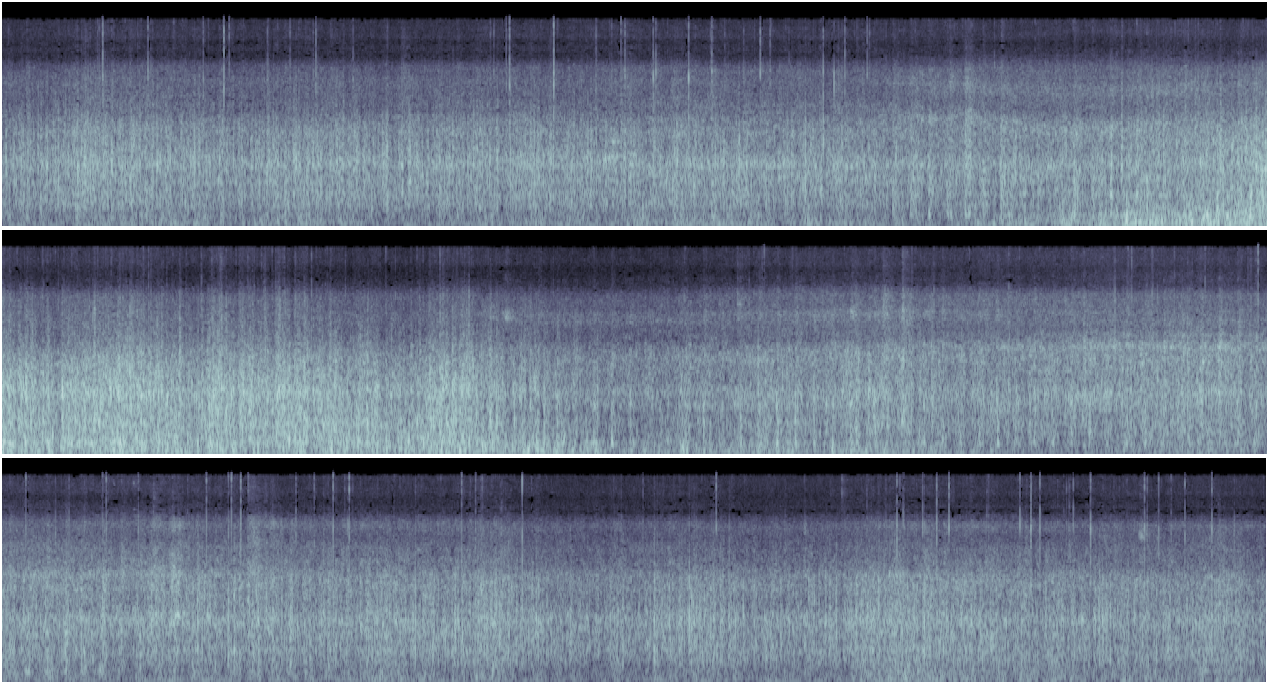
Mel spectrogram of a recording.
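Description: Passenger train running along the track, heard from an open coach door or window: a steady rushing noise of wheels on rail and passing air with fine clicks, swelling louder for a few seconds in the middle.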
